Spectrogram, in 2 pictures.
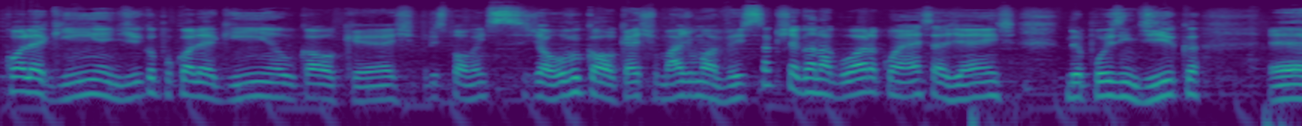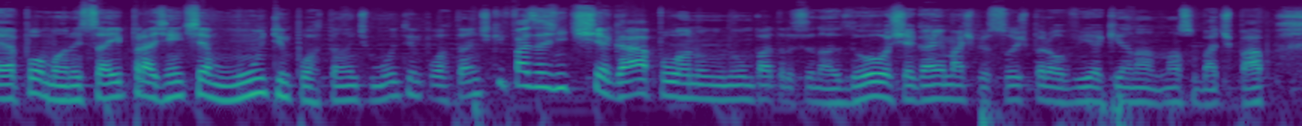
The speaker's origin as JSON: {"language": "Portuguese", "town": "São Gonçalo", "region": "Rio de Janeiro", "country": "Brazil", "said": "eu sou de São Gonçalo"}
